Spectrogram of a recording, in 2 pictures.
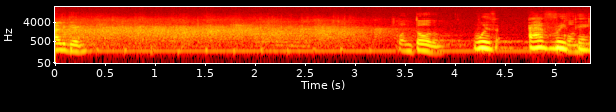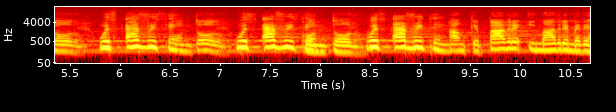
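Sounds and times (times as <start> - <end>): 
speech: 0.0 - 0.4, 3.4 - 10.6
crowd applauding: 0.0 - 3.6
low steady hum: 0.0 - 10.6.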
